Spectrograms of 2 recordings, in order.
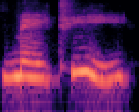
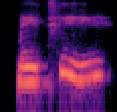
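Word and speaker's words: Métis: is is U rewarding pronounced mate mate as noted on the title page the book introduces the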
